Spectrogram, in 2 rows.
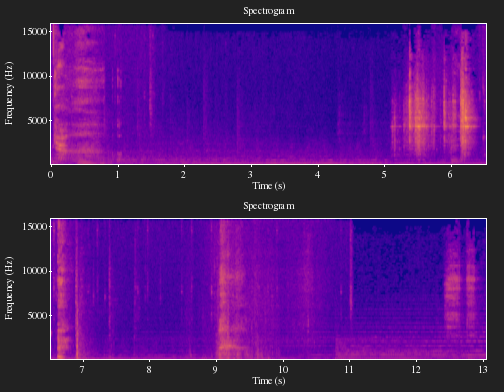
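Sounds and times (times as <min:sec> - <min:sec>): background music: 0:00.0 - 0:13.0
metal cot frame clanking: 0:05.1 - 0:07.2
fabric sheet rustling: 0:08.4 - 0:10.7.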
